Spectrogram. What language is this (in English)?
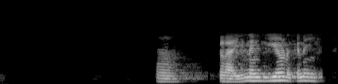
Punjabi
